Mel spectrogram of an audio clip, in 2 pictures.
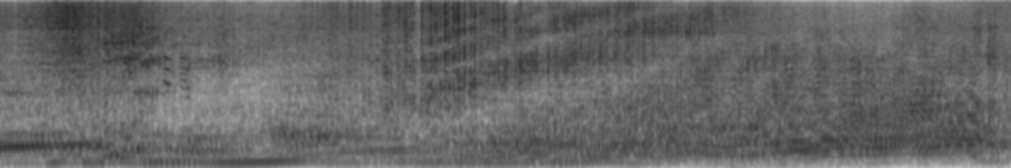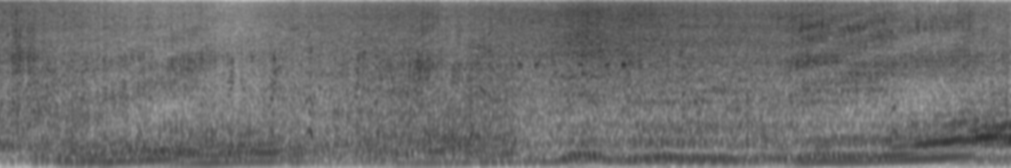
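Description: Sports cars driving past one after another, engines revving as they accelerate, with repeated rising sweeps in pitch as they pull through the gears.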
